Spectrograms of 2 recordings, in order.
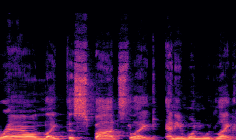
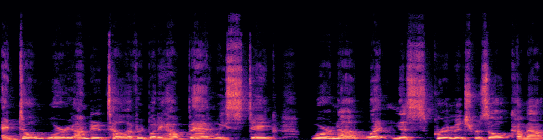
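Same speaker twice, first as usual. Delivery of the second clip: loud, high-pitched raised voice, locker-room style; 6 semitones higher than usual. Retelling words spoken to the players in the locker room: imitating talking loudly. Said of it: "yelling, like, talking loudly to the guys".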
